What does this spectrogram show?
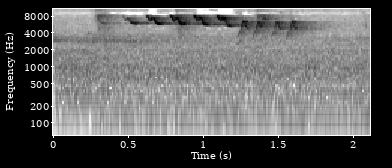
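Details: A Nashville Warbler sings in spring migration at Mount Auburn Cemetery, Cambridge, Massachusetts: a very high, hard, loud series of repeated notes, then a quicker run of chips that stops abruptly, over a soft background hiss.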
